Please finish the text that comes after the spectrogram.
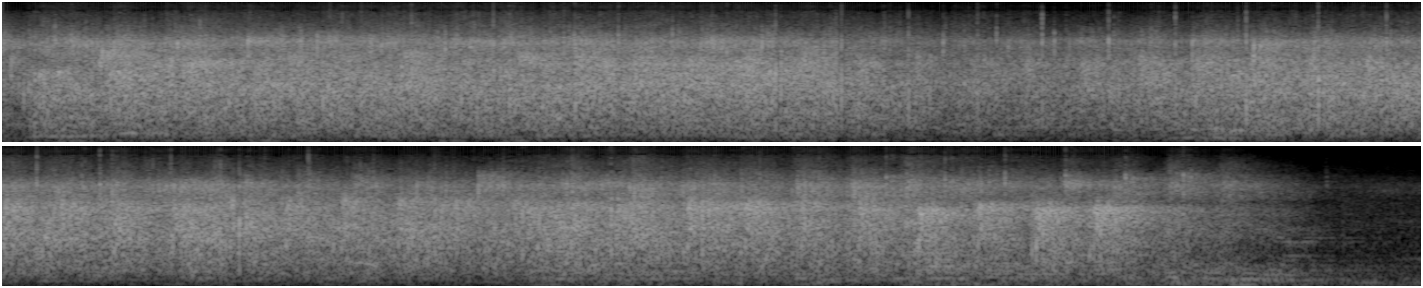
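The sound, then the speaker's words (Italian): A crowd applauds steadily with dense, sustained clapping that holds at full strength for about twelve seconds, then fades quickly to quiet at the end. “Io vorrei ringraziare tutti, io sono veramente tutti straordinari, e devo fare un applauso per tutti quanti.”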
